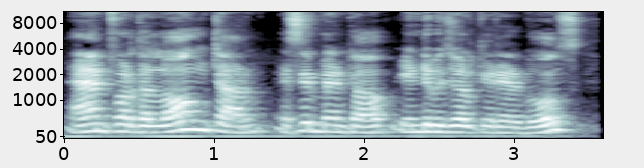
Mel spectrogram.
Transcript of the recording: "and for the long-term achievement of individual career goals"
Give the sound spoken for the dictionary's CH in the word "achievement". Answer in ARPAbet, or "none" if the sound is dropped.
S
